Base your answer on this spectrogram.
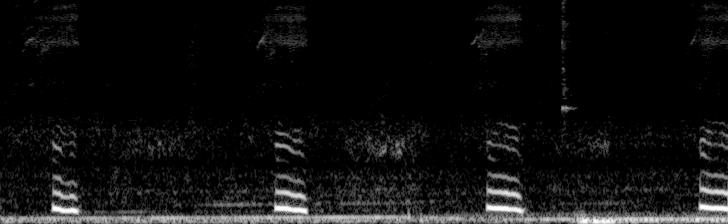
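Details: Jasper the cat asleep and snoring: four evenly spaced breaths, each a brief falling, reedy whistle with a breathy rasp, about two seconds apart against a low steady hum.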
